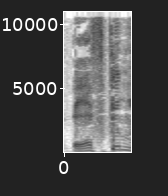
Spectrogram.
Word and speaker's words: often: You say, you pronounce the T in often? – I do.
